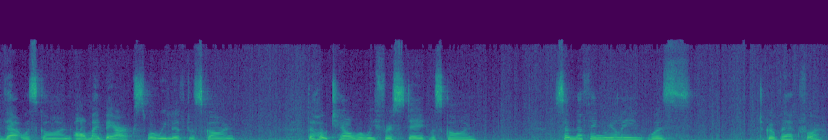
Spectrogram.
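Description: An elderly woman from Massachusetts recounts her wartime service for an oral history interview. She tells her stories with life, slipping into the voices of the people she quotes. Her voice sits at a middle pitch over a faint hiss. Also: rough recording. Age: older. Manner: lively storyteller, acts out quoted voices. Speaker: veteran interviewee.

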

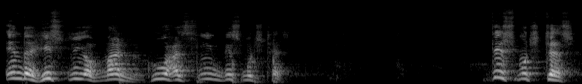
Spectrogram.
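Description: Impassioned high-voiced male preacher. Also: animated, slow, a little mellow, slightly rough. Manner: impassioned, exclaiming. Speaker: imam, preacher. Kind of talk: sermon storytelling.

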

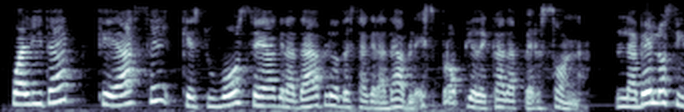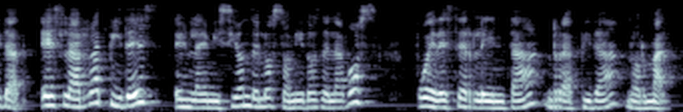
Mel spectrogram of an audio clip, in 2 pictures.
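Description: The recording is a little dull and lo-fi. A woman speaks at a medium pitch, teaching in the style of a narrated lesson. She enunciates in a didactic way and puts emphasis on each item she explains. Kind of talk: instructional lesson narration over slides. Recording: dull lo-fi voice-over.

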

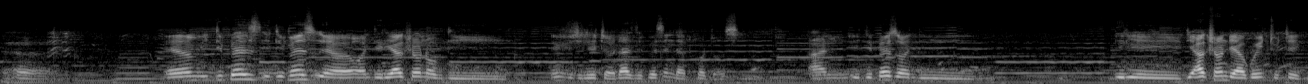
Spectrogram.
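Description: A man's voice: on the high side, unhurried, music in the background, rough recording. A young man student answering outdoors, hesitant and reasoning aloud with fillers. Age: young adult. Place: outdoors on campus.

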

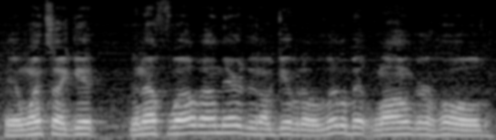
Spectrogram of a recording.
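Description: Working in an outdoor driveway workshop, a middle-aged garage welding instructor gives a casual hands-on lesson, talking plainly and relaxed as he goes. His voice is on the high side and fairly quick, and the first-person footage, recorded on the camera's own mic, sounds narrow and tinny with slight background noise.

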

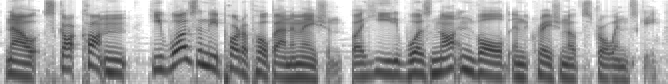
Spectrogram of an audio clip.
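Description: A man's voice: mid-range voice, moderate pace, no room sound. A young man hosting casual gaming chat, joking around and swearing freely. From Sweden. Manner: animated, joking, profane. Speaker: gaming host.

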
